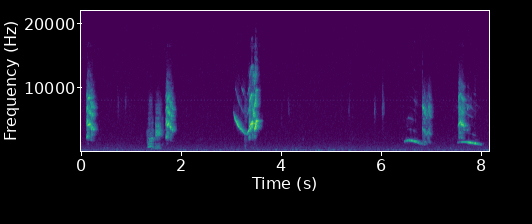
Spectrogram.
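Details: Talking parrot kept as a pet, uttering scattered sharp high chirps, a few brief clicks, and two smooth whistles that slide downward, separated by silent gaps.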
